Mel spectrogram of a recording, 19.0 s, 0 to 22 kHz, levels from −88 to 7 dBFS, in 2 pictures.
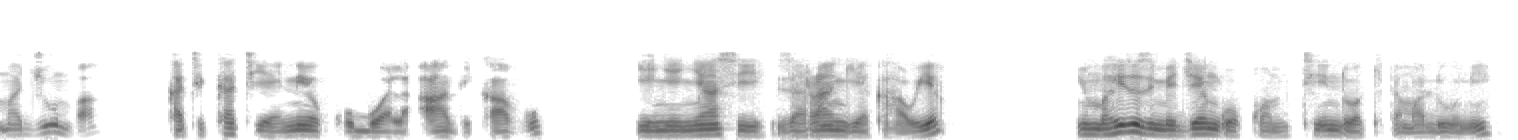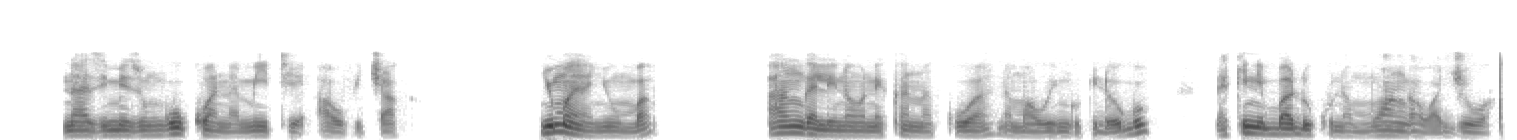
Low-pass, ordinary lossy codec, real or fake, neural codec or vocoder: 5.4 kHz; AAC, 48 kbps; real; none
